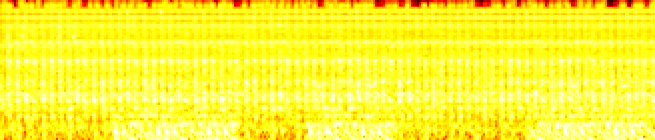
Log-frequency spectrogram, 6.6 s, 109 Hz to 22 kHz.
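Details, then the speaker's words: VW Jetta Mk3 VR6 12V, first start after engine swap, sat a long time, WD40 in cylinders: fast uneven idle with lumpy beat swelling and dipping about every second; slight misfire, owner suspects one injector and old fuel. "so it does have like a little uh M misfire in there but I think it's one injector it's it's too old Fuel and it's not it's been sitting for a while"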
